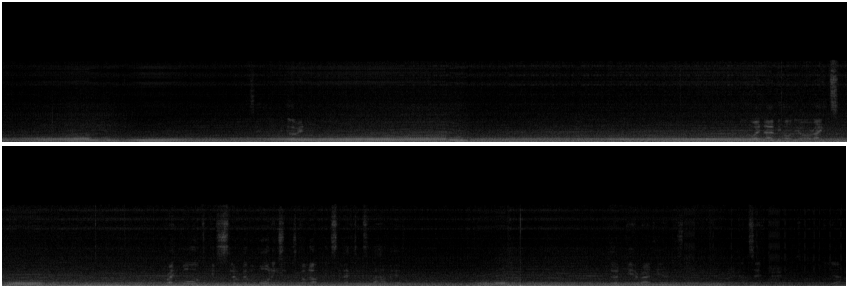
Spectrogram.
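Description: An Aston Martin accelerates around a race track, its engine note climbing and dropping through several rising sweeps as the car pulls up the straight, loud and close, with a voice talking over it.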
